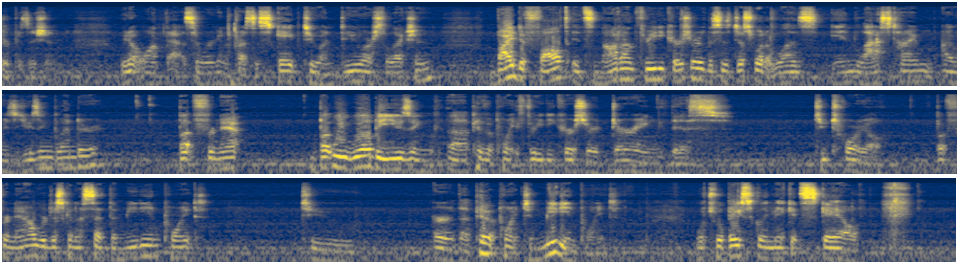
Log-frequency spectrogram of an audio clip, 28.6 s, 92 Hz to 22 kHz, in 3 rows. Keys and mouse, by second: 2.2 Escape, 10.9 click, 24.5 click, 26.9 alt+middle click.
